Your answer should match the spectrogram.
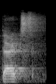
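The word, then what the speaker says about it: ث: How do you say Tha? If this is your top teeth, okay, the upper teeth, this is your upper teeth, and the tongue tip is just a millimeter out, just touch the upper teeth and blow air.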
